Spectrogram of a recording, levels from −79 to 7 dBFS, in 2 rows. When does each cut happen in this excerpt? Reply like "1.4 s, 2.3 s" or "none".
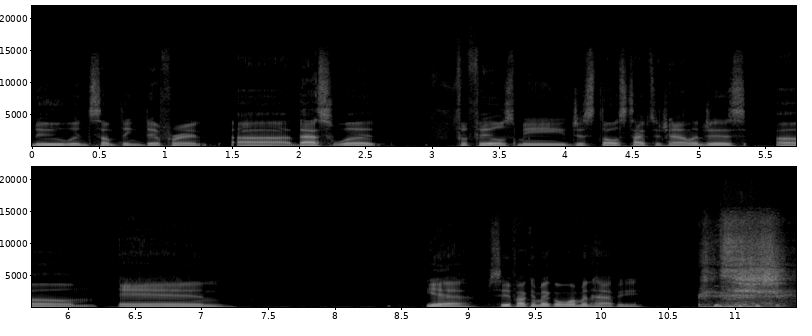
none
